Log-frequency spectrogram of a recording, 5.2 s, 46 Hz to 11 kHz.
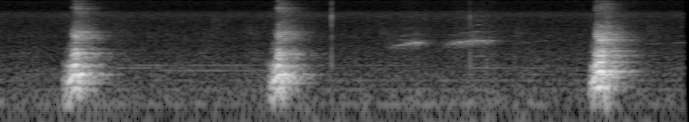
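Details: A 15-week-old female Border Collie puppy barks at wolves and other animals on TV, giving three sharp, single barks spaced a couple of seconds apart.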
